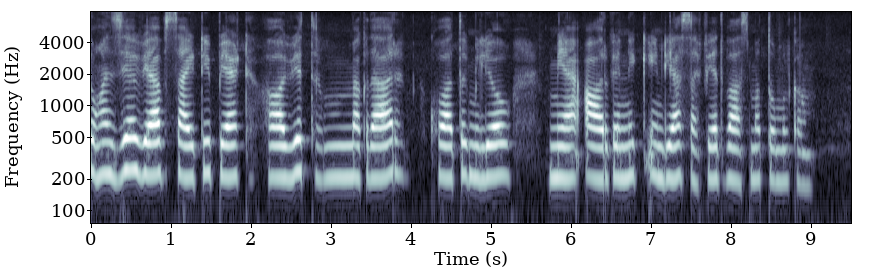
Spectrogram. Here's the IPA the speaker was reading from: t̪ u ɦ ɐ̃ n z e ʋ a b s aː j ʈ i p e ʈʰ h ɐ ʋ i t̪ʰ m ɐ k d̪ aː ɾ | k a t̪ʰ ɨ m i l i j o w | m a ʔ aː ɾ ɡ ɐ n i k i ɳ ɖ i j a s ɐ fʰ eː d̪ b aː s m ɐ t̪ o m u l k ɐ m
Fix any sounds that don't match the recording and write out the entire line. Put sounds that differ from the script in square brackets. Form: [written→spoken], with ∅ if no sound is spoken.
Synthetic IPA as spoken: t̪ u ɦ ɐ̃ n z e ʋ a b s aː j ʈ i p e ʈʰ h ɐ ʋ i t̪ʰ m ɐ k d̪ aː ɾ | [k→kʰ] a [t̪ʰ→t̪] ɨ m i l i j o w | m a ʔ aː ɾ ɡ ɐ n i k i ɳ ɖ i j a s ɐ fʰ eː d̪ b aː s m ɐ t̪ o m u l k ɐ m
